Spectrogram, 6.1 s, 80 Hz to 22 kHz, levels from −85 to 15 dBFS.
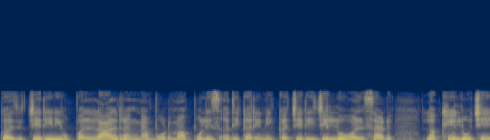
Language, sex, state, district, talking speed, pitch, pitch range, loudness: Gujarati, female, Gujarat, Valsad, 115 wpm, 200 Hz, 195-220 Hz, -15 LUFS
